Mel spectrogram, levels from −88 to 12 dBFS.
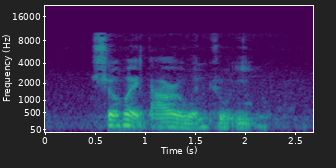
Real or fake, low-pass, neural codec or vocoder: real; 9.9 kHz; none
